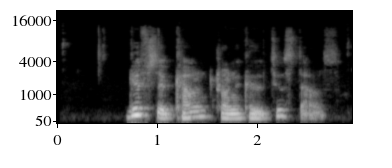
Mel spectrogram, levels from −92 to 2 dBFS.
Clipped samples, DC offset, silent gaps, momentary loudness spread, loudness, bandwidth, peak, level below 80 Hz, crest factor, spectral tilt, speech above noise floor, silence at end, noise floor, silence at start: under 0.1%; under 0.1%; none; 13 LU; -25 LUFS; 13 kHz; -6 dBFS; -64 dBFS; 18 dB; -7 dB/octave; 33 dB; 0.2 s; -58 dBFS; 0.7 s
